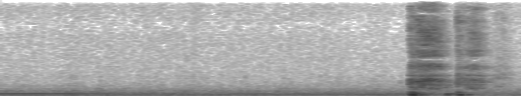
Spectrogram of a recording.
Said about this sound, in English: Someone coughs and immediately that becomes prominent.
